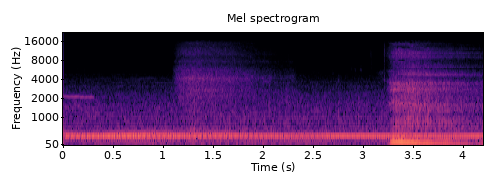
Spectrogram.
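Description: Deep breathing during a relaxation meditation: two soft, airy breaths over a steady, low humming tone, the second breath louder and fuller than the first.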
